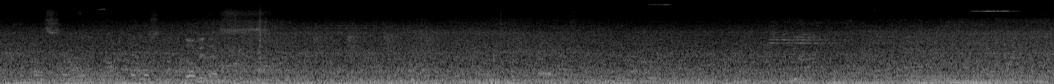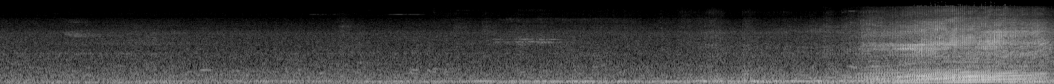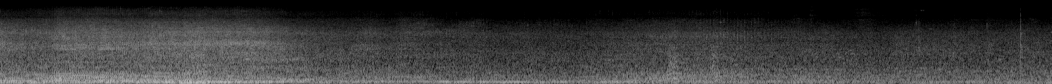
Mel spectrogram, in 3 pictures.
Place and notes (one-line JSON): {"title": "Rua Antônio Carlos - 4-000, R. da Consolação, 0130 - República, São Paulo, Brasil - Antônio Carlos - São Paulo - Brazil", "date": "2019-04-26 12:30:00", "description": "At lunch time, next to Paulista, people walk around and eat. Cars and motorcycles pass by.\nRecorded with Tascam DR-40 recorder and Shotgun Rode NTG 2 microphone.", "latitude": "-23.56", "longitude": "-46.66", "altitude": "821", "timezone": "GMT+1"}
